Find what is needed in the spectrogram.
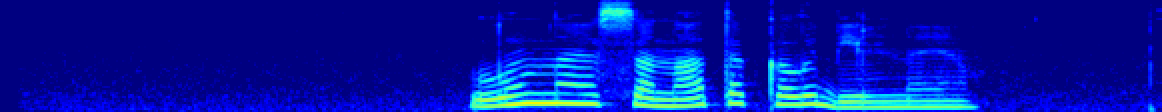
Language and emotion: Russian, neutral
